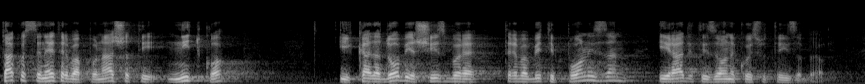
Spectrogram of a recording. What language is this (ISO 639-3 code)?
hrv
